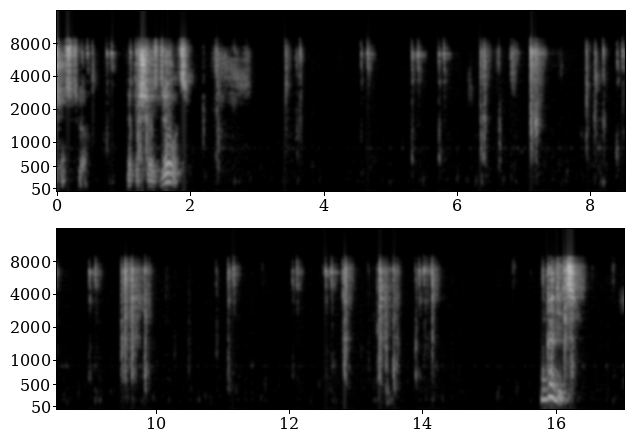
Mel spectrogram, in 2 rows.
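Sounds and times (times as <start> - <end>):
mouse and keyboard clicking: 0.4 - 1.4, 3.4 - 3.8, 4.6 - 7.4, 8.0 - 10.0, 10.9 - 11.3, 12.0 - 14.3.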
